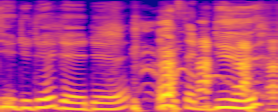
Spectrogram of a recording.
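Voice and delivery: hammed-up French repeating deux; mock French accent. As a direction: silly fake French, laughing. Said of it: "I'm French now".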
